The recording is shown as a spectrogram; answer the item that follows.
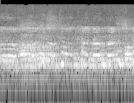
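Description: Indistinct chatter of several people talking at once in a large room, no words clear.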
